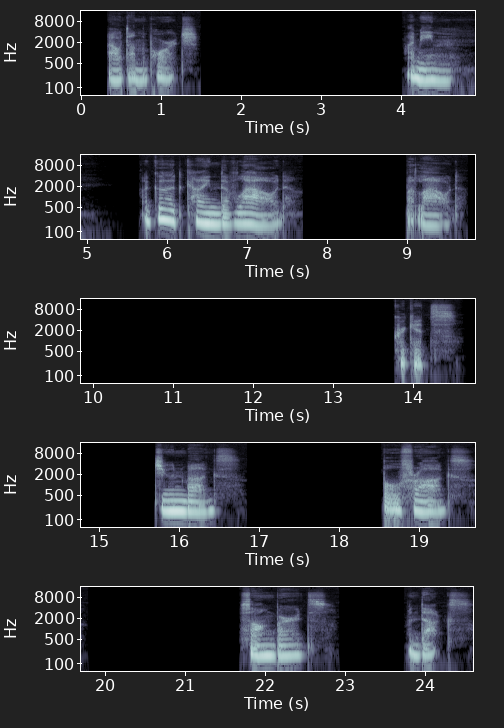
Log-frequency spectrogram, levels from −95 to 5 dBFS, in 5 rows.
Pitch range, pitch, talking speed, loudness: 165-185 Hz, 170 Hz, 50 wpm, -23 LUFS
